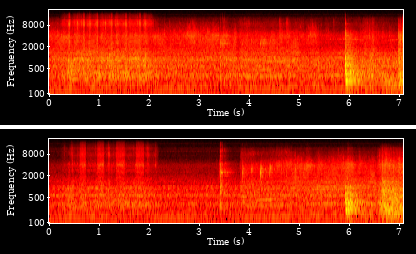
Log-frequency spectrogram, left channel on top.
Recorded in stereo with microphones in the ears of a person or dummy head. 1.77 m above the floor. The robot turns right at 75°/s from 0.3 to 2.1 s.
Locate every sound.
3.4 s a crack: 55° right (ahead or behind), 2.5 m
5.9 s hammering: 60° left (ahead or behind), 2 m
